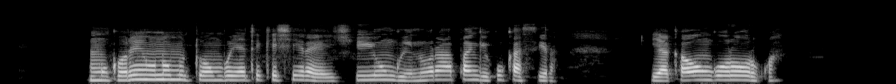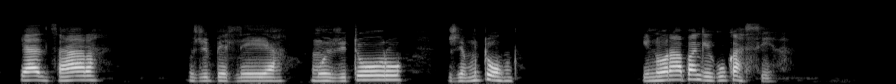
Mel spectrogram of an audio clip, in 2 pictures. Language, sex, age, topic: Ndau, female, 25-35, health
